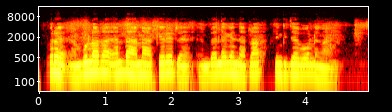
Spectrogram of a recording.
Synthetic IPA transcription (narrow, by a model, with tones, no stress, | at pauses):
ko˦ɾɛ˨ɛ˨mbʊ˦la˦ta˦ɛ˦nda˦˨na˦˨ke˦ɾe˦tɛː˨mbɛ˦lɛ˦kɛ˦ɲa˨ta˦i˦ŋɡi˨d͡ʒɛ˦bɔ˦lɪ˨ŋa˨ŋ˨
